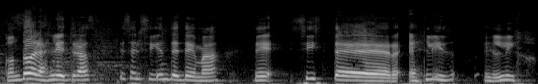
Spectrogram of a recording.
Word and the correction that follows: Sister Sledge: Ah, pero creo que es Sister Sledge, que sería como el equipo de las hermanas, el conjunto de hermanas.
